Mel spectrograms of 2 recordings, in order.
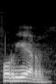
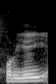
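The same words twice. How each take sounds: First: The name is said with an English pronunciation. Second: The name is said with a French pronunciation. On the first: "let's just read it as Fourier" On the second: "it's pronounced correctly as Fourier, I think. Yeah, it's French"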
